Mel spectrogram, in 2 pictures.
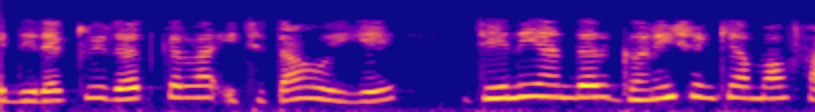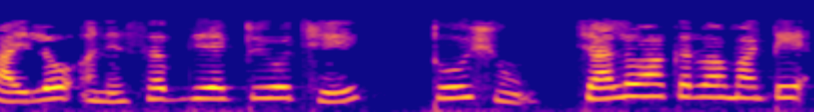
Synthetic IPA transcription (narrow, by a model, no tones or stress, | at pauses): ɖiɾek̚ʈɾiɾəd̪kəɾʋaʔit͡ʃʰt̪aɦoje | d͡ʒeniənd̪əɾɡʱəɽ̃isə̃ŋkʰjamãfailoʔənesəb̚d̪iɾek̚ʈɾiot͡ʃʰe | t̪oʃũ | t͡ʃaloakəɾʋamaʈe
